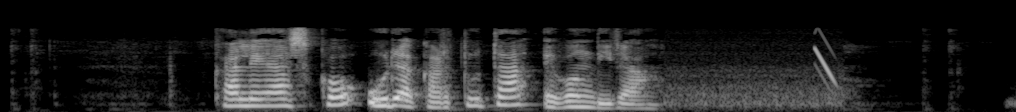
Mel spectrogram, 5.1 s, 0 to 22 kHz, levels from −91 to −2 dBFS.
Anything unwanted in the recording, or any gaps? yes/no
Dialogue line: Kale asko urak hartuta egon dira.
yes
